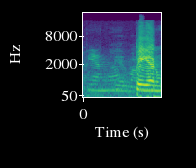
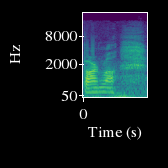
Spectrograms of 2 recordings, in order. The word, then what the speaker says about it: Banwell: Banwell. I almost said Barnwell.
